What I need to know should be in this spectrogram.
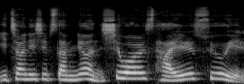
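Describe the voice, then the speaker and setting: In a very clean recording with a silent background, a woman with a fairly high pitch and a dark, mellow tone speaks fairly slowly with ordinary pitch variation. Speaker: voice and speech coach. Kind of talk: news article reading.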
